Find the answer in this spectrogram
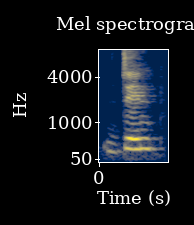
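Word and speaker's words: didn't: Were announced his project डिडंट विन। अब देखिए यहाँ पे 2 डी है, तो सेकंड वाला जो डी होता है उसको हम प्रोनाउंस नहीं करते, उच्चारण नहीं किया जाता उसका, तो क्या बना? डिडंट।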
